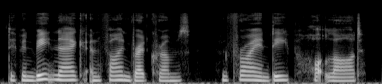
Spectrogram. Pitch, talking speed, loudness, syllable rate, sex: 190 Hz, 220 wpm, -19 LUFS, 4.6 syllables/s, female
